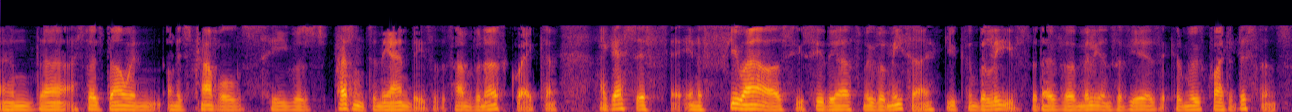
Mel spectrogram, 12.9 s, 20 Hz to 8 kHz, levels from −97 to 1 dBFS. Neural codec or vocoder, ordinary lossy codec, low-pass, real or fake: none; AAC, 16 kbps; 7.2 kHz; real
